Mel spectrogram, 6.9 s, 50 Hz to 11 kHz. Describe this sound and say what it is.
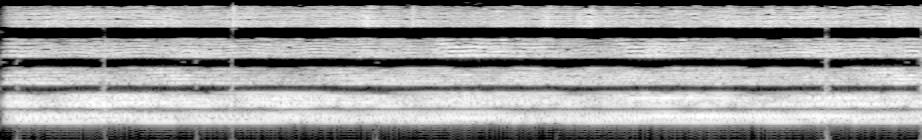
This sound is composed entirely from the high-frequency harmonics (12-20 kHz) from a field recording, transposed downward and layered many times. The sound contains loop points and will loop seamlessly in programs that read such meta-data.
brittle, experimental, glass, glass-like, harmonics, light, loop, looped, synthetic-atmospheres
